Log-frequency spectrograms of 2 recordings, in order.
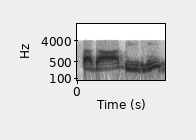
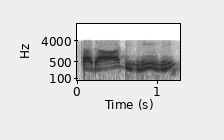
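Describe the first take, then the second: The two takes are said the same way.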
